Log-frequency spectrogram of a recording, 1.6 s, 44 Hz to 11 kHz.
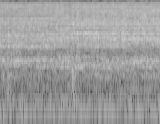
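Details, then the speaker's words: Hoshizaki ice machine throwing a 1-beep error and stopping ice production, in ice mode after drain cycle: harsh, continuous hiss of water rushing in at full force without easing; unusually aggressive reservoir fill. "fill the water valve and then fire up the condenser fan and if we take a look at this I'm guessing we're going off on high well that sounds aggressive"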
